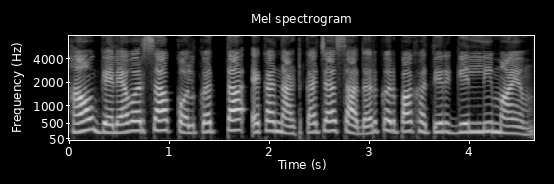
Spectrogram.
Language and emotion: Goan Konkani, neutral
